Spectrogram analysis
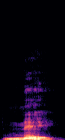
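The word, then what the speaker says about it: née: is the in English in French it's basically the same nay and basically means born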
